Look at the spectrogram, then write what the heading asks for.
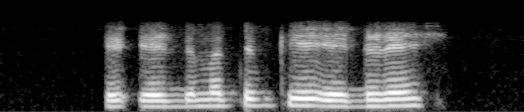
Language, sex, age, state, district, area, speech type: Hindi, male, 18-30, Madhya Pradesh, Harda, urban, conversation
